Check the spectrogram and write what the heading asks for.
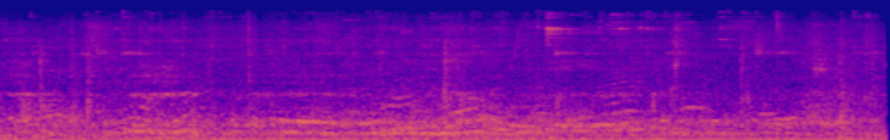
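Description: Low murmur of people talking among themselves in a crowded hall, no single voice standing out, over a steady low hum.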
